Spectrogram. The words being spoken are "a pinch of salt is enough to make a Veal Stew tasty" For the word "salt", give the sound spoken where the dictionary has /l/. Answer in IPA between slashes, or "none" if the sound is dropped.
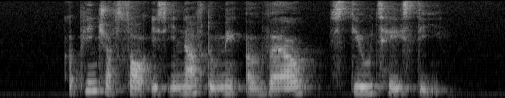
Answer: none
